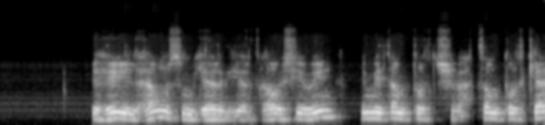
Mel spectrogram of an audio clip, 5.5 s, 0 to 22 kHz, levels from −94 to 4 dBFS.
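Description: Nothing in this bit of speech stands out as a technical fault; it's all fine as far as the ear can tell.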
